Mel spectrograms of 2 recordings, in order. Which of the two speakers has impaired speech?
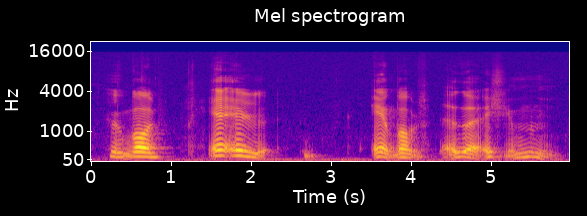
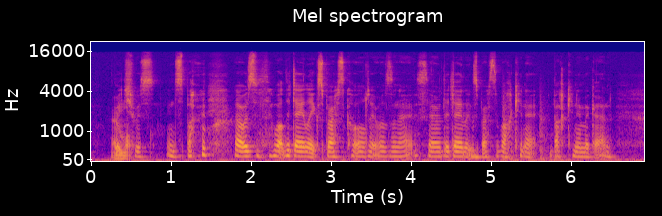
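The first: cerebral palsy; birth injury, not breathing at birth; speech therapy, physio, uses wheelchair, seizures; receives speech therapy.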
